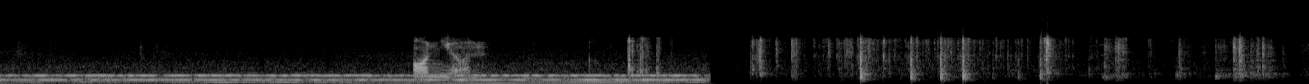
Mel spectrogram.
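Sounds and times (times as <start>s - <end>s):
sharp cracks and clicks: 7.5s - 11.0s
crunching handling noise: 7.5s - 13.0s.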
